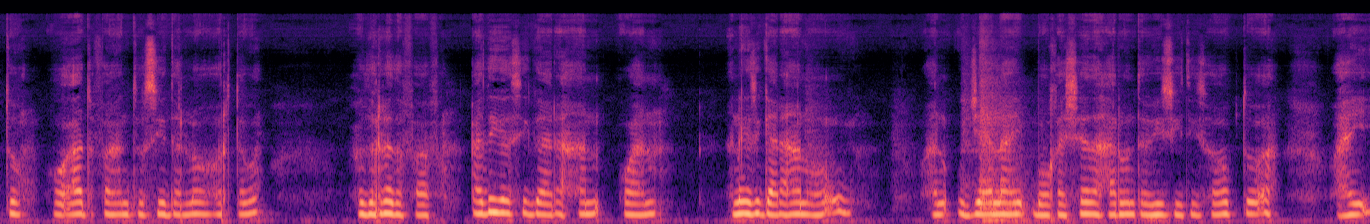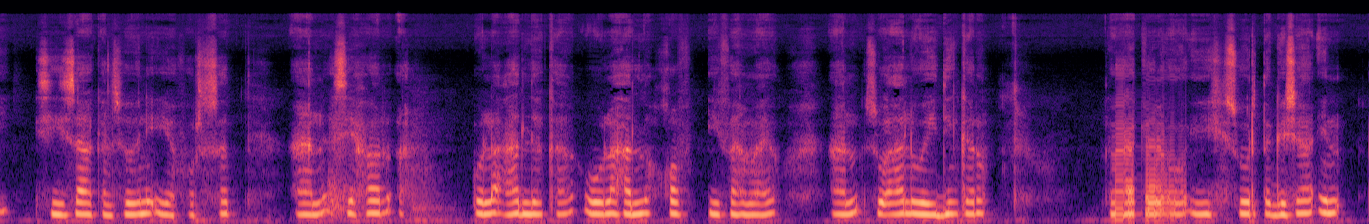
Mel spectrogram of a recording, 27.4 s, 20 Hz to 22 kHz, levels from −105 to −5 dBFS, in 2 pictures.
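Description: Robotic sound from repeated short buffers affects this speech recording from 24.82 to 25.55 s, turning the voice into a rigid metallic buzz at 100 Hz. That pitch fits a 10 ms chunk being replayed, likely because new audio arrived too seldom, so most of that stretch is repeated filler.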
